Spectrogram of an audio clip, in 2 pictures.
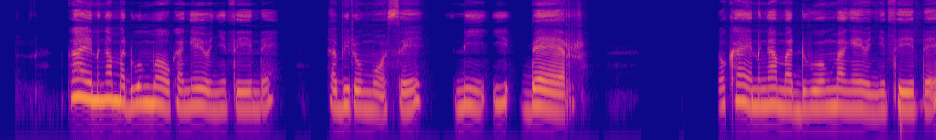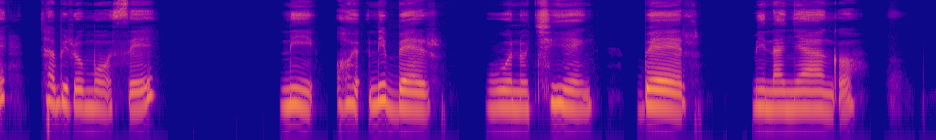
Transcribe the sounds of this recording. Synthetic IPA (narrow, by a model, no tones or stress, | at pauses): kaɛnŋamadwoŋmaokaŋɛjɔɲɪt̪ɪndɛ | t͡ʃabiɾomɔsɛ | nɪbɛr | tɔkʰaɛnŋamadwoŋmaŋɛjɔɲɪt̪ɪndɛ | t͡ʃabiɾomose | nɪ | nɪbɛr | wonot͡ʃjeŋ | bɛr | mɪnaɲaŋɡɔ̰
